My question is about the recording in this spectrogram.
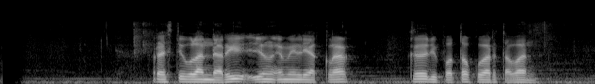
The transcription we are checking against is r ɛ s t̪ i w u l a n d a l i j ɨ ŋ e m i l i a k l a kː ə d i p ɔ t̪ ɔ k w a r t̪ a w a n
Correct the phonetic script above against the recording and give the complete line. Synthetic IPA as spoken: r ɛ s t̪ i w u l a n d a ɾ i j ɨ ŋ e m i l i a k l a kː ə d i p ɔ t̪ ɔ k w a r t̪ a w a n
